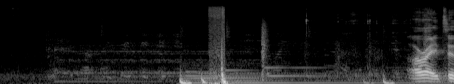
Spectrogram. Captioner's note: group chattering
